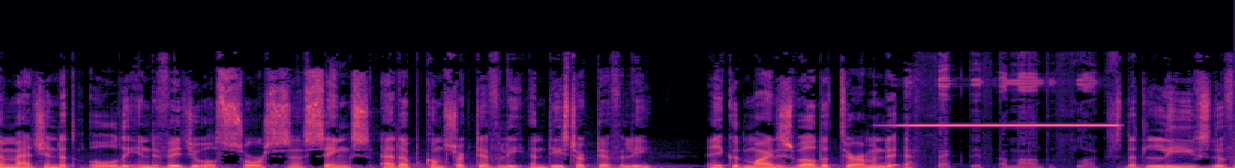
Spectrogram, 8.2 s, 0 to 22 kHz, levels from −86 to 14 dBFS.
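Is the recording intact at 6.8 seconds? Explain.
No. At 6.8 s the audio is disrupted by a loudspeaker feedback squeal running from 5.83 to 7.50 s. The microphone picks up its own loudspeaker, and the loop gain at 5.6 kHz exceeds one, so that tone swells within a fraction of a second into a steady squeal roughly 5 dB above the signal.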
